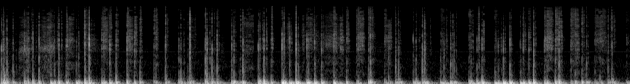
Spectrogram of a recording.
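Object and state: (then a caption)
Flat cardboard box. Fingertips and nails rapidly tap and scratch the surface of a small, thin, flattened brown corrugated cardboard box held upright in both hands close to the microphone. The result is a dense, irregular run of dull, low, boomy thuds with very short decay, mixed with faint dry scratching.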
